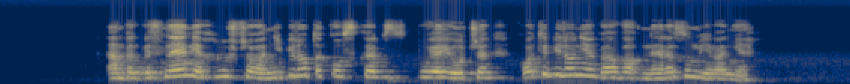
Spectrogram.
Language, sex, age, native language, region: Slovenian, female, 50-59, Slovenian, Central Slovenia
